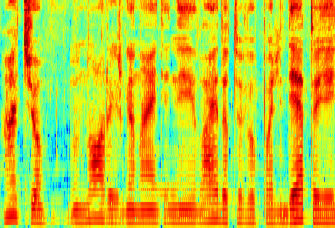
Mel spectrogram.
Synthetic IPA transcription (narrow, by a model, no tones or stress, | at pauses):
ɑːt͡ʃʲʊ | noːɾɐɪrɡɐnɐɪt̪ʲɛnʲɛɪlˠɐɪd̪oːt̪ʊʋʲʊpɐlʲd̪ʲeːt̪oːjɛɪ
